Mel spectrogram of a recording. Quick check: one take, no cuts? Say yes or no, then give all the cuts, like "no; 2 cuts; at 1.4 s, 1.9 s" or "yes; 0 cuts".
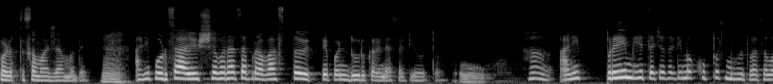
yes; 0 cuts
